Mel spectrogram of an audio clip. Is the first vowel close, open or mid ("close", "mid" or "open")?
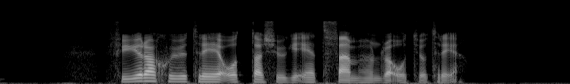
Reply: close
